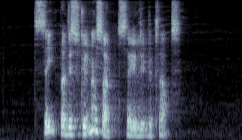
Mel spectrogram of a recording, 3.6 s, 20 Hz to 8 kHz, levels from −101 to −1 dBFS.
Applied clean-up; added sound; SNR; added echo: neural mask model DeepFilterNet 3.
